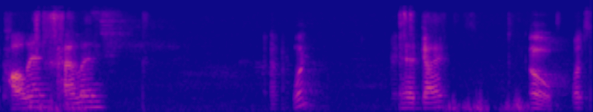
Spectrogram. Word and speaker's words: Klein: Colin? What? Redhead guy? Oh, What's the redhead guy's name again? I always Oh, forget. Klein. Its name's Klein.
